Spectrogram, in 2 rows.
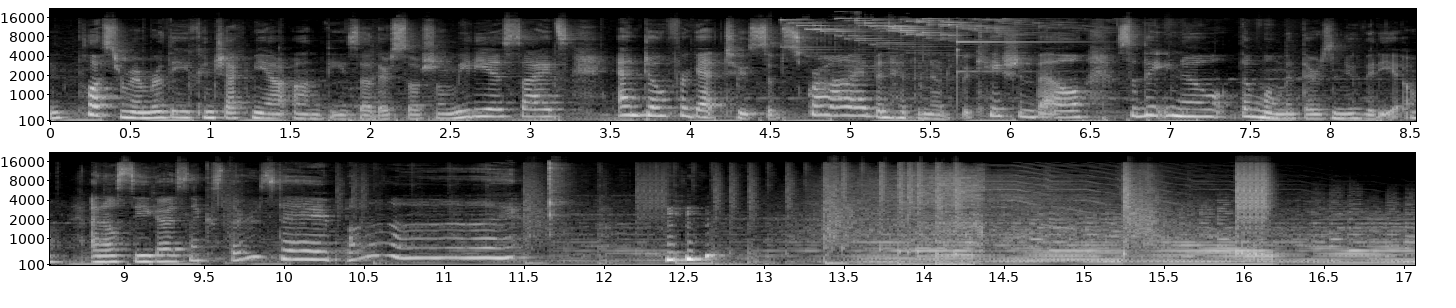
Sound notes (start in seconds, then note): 11.5 upbeat electronic music; 12.4 giggles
